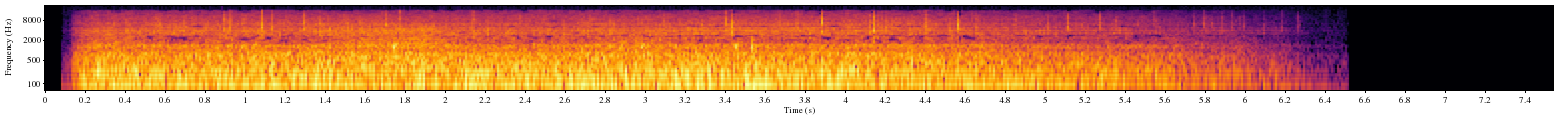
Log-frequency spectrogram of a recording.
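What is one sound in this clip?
Burning wood crackles and pops.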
